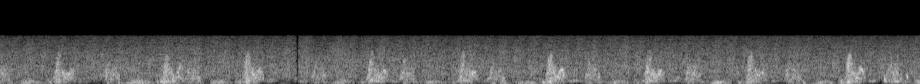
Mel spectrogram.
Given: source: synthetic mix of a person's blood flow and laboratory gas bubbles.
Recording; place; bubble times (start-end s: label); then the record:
Doppler ultrasound of blood flow; precordium
8.82-9.11 s: bubbles
From the record:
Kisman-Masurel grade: 212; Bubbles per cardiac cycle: several, 3 to 8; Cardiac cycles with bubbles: 1 to 10%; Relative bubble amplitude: moderate (0.250 to 0.450); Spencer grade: 1 (occasional bubble signal discernible with the cardiac motion signal, with majority of cardiac periods free of bubbles); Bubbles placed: anywhere in the cardiac cycle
